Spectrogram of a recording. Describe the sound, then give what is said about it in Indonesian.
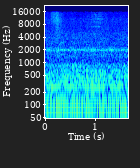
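A noisy air conditioner runs with a steady, droning hum and a faint tonal whine, its constant mechanical rumble never changing in level. “Itu AC.”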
